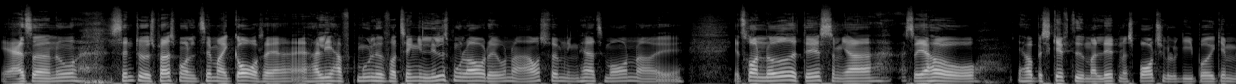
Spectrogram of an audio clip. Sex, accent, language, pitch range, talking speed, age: male, native, Danish, 135-155 Hz, 265 wpm, 30-49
